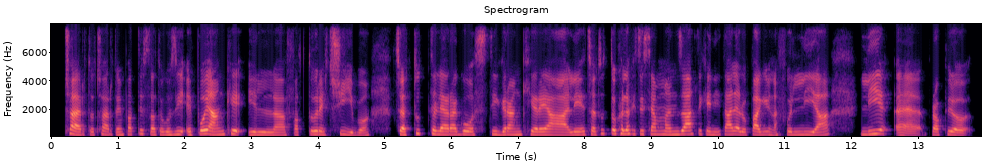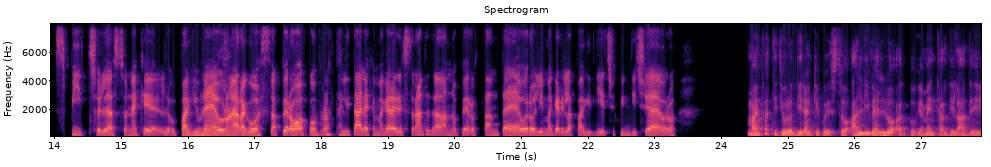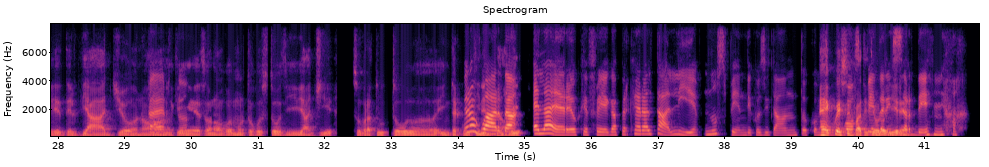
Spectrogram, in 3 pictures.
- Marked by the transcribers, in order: "cioè" said as "ceh"; "cioè" said as "ceh"; "proprio" said as "propio"; laughing while speaking: "Sardegna"
- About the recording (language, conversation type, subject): Italian, podcast, Raccontami di un viaggio nato da un’improvvisazione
